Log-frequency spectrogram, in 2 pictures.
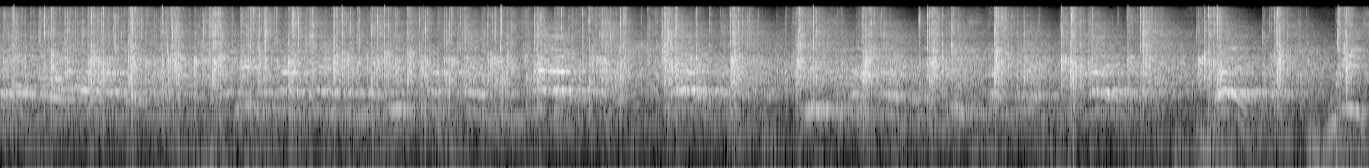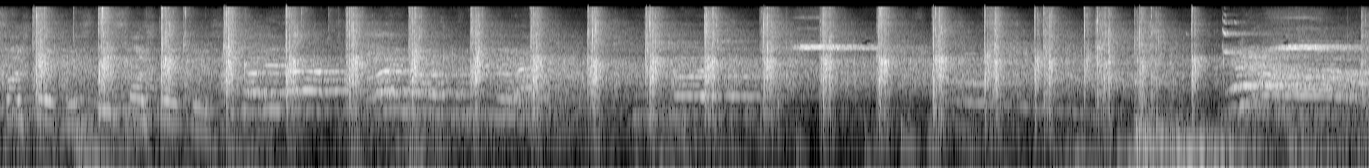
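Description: A spectator claps hands in a fast, steady rhythm close by.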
